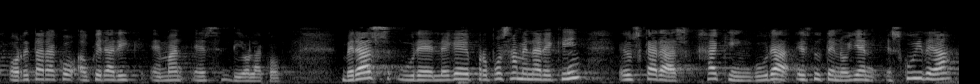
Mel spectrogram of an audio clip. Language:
Basque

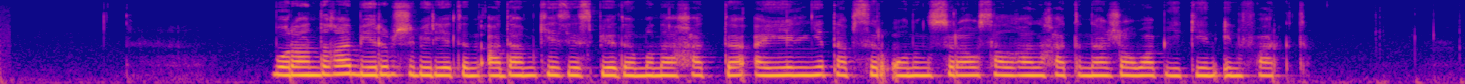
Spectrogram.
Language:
Kazakh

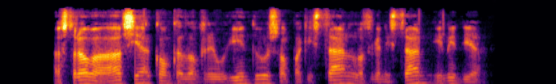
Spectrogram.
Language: Catalan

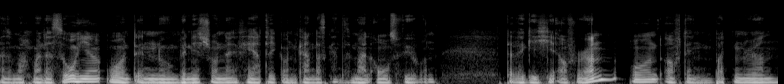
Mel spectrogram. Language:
German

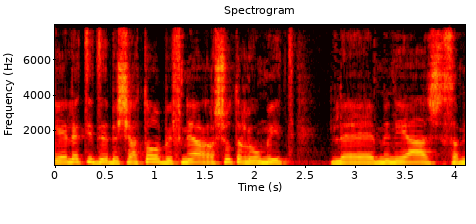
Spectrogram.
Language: Hebrew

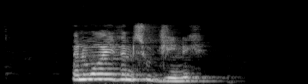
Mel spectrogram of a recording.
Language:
Kabyle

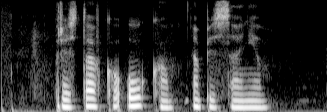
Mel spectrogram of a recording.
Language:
Russian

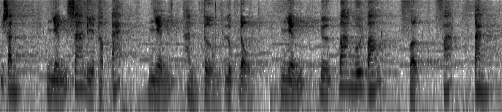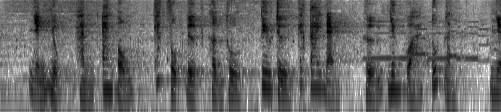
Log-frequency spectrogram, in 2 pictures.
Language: Vietnamese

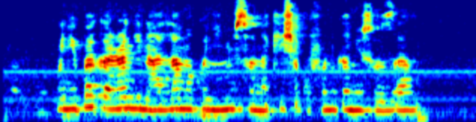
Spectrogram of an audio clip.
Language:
Swahili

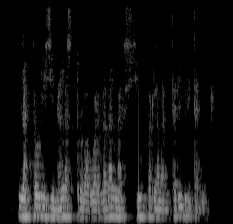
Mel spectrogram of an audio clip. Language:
Catalan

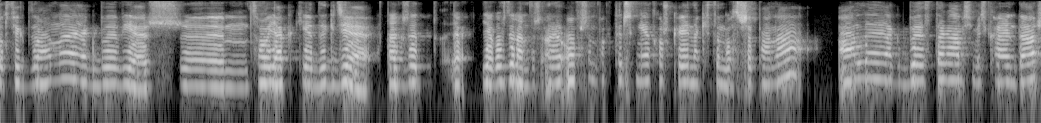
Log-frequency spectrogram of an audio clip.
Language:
Polish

